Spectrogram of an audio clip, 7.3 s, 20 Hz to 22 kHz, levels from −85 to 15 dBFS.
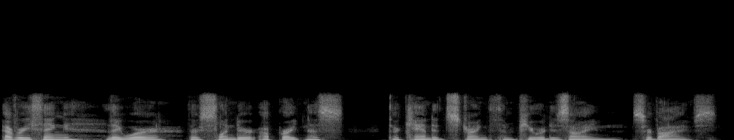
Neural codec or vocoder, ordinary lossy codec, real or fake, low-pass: none; Opus, 64 kbps; real; 7.2 kHz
